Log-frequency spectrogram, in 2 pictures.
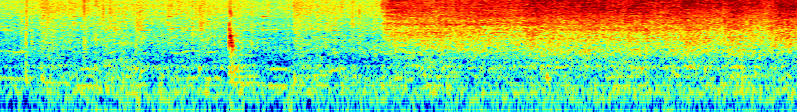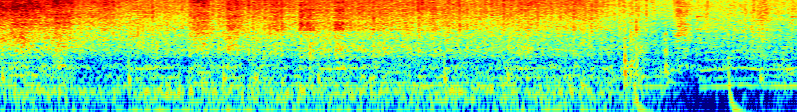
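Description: Grated-potato pancake batter sizzling in hot oil in a frying pan. The sizzle jumps louder about two seconds in, as a second spoonful of batter goes into the oil.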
